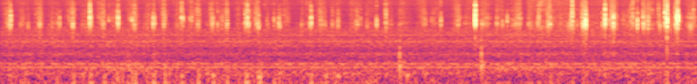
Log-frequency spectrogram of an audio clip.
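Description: Long fingernails on both hands tap and scratch the top of a small, solid orange jack-o'-lantern wax candle resting on a mat. The result is a quiet, steady stream of crisp, bright clicks and scratchy rustling, with sharper taps growing more frequent toward the end over a faint low hum.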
